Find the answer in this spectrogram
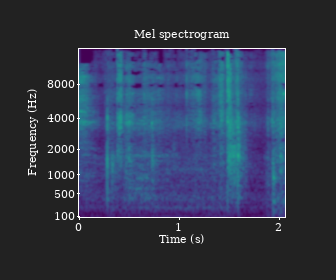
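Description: A paper letter being handled and laid down into a cardboard box: a run of light rustles and crackles, with a louder rustle about one and a half seconds in.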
